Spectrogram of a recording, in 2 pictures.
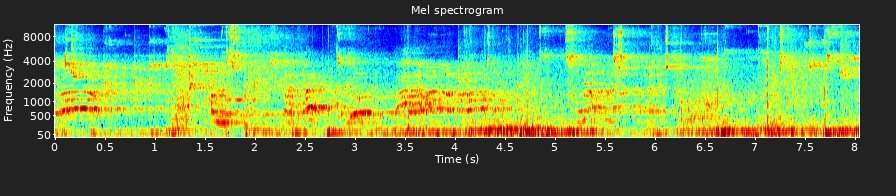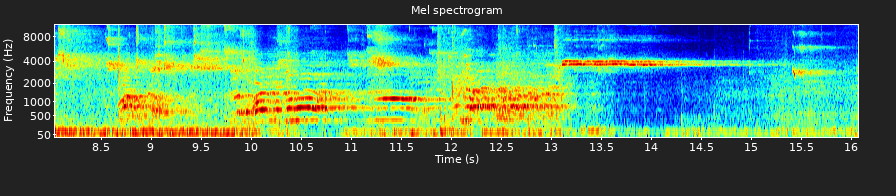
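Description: Footsteps thud as players run across a wooden floor.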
